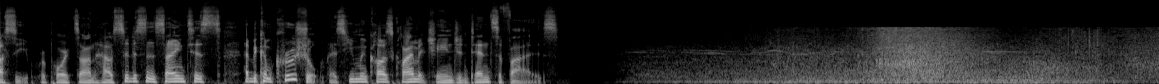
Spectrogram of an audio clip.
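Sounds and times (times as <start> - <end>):
speech: 0.0 - 5.7
wind brushing the microphone: 6.3 - 11.5
ocean waves crashing on a beach: 6.4 - 11.5.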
